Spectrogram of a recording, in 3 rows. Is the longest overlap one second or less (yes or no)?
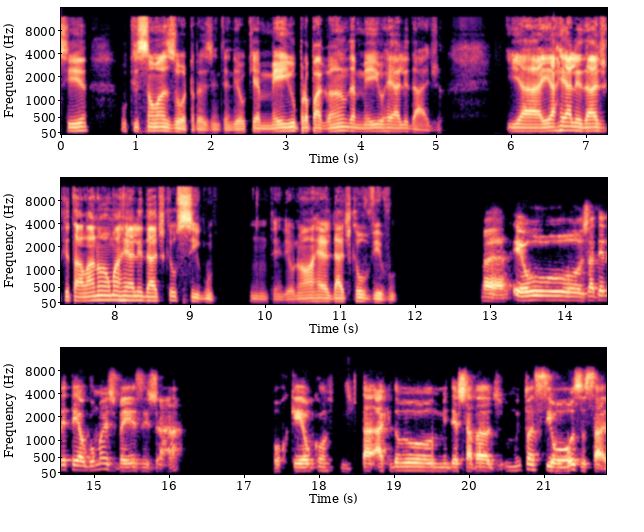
yes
